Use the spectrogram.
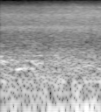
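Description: Steam exhaust from old steam-driven water pumps at a sorghum-making operation, a loud, steady, close hiss of escaping steam, unbroken for the whole moment.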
